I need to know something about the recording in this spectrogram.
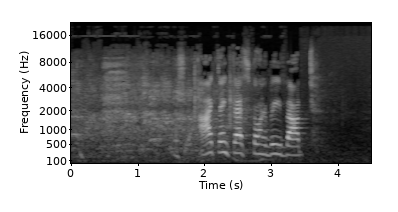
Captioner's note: laughter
